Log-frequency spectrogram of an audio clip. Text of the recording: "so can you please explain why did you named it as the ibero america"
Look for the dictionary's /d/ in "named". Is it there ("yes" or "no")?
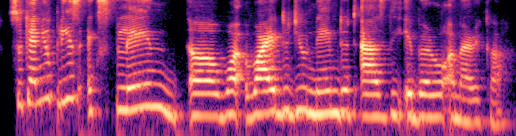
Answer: yes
